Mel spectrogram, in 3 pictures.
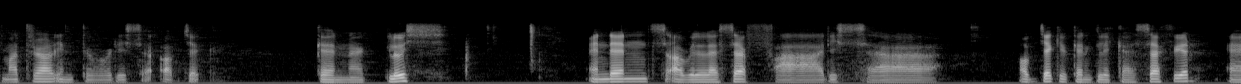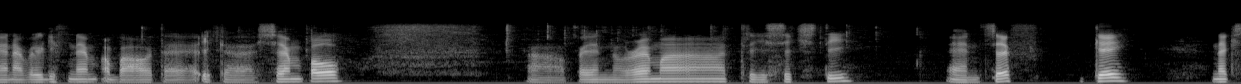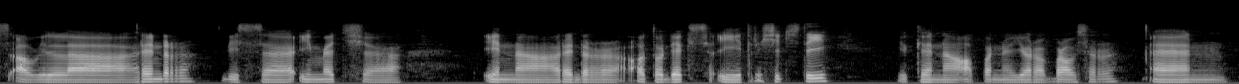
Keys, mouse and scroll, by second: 4.2 click, 5.1 middle click, 9.8 middle click, 11.4 click, 14.1-16.4 typing, 17.4-21.5 typing, 22.6 click, 34.0 click.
